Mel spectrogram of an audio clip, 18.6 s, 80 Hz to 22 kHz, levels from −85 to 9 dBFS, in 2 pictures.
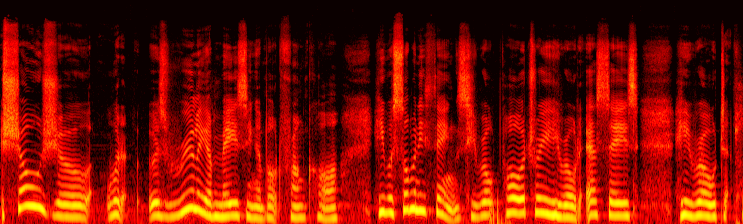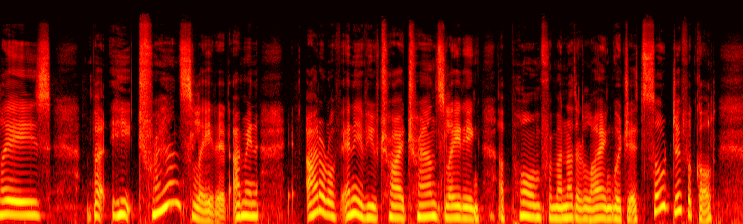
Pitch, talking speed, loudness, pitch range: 185 Hz, 145 wpm, -21 LUFS, 160-210 Hz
